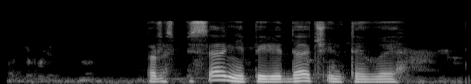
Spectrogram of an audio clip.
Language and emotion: Russian, neutral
